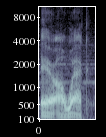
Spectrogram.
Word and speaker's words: Arawak: Their name pronounced air Awak refers to their main crop cassava root. The Arawak are a group of indigenous peoples of northern South America and of the Caribbean.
